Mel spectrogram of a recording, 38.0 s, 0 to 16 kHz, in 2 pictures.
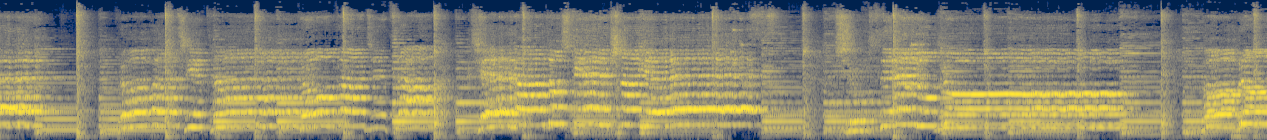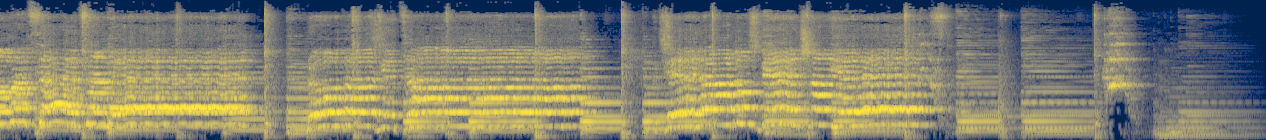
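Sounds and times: woman singing: 0.0s - 1.0s, 1.7s - 17.1s, 17.9s - 33.4s
acoustic guitar: 0.0s - 38.0s.

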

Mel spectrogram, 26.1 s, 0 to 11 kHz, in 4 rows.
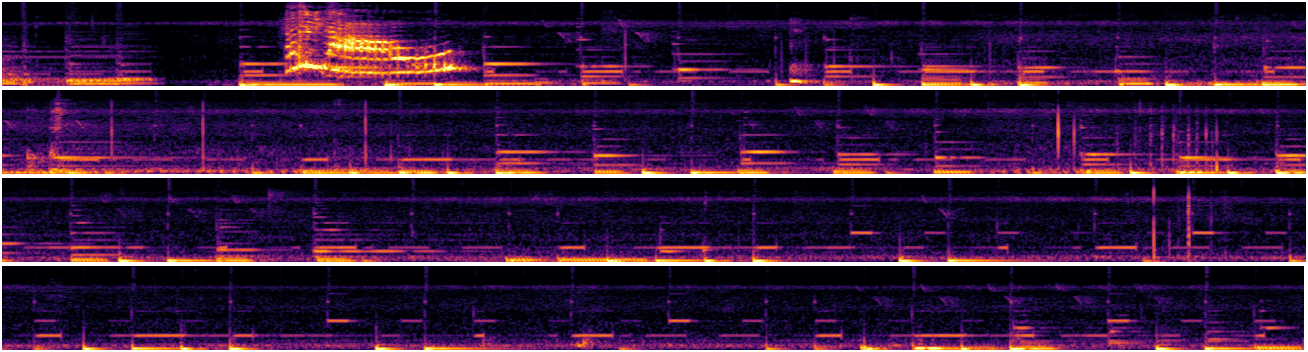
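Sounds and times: plucked music over low beat: 0.0s - 26.0s
monkey squealing: 1.4s - 2.5s.

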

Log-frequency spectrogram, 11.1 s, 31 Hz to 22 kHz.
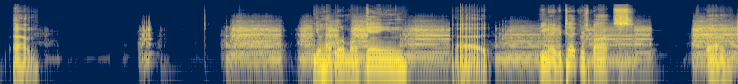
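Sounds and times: electric guitar strum: 2.1s - 2.4s, 3.4s - 9.8s, 10.4s - 11.0s.

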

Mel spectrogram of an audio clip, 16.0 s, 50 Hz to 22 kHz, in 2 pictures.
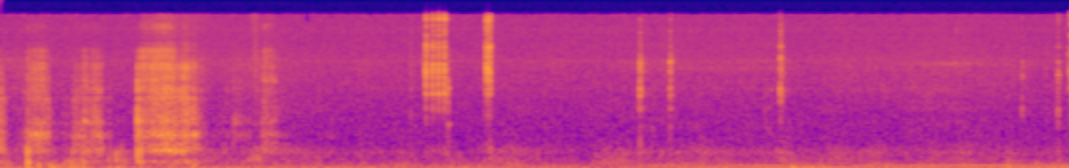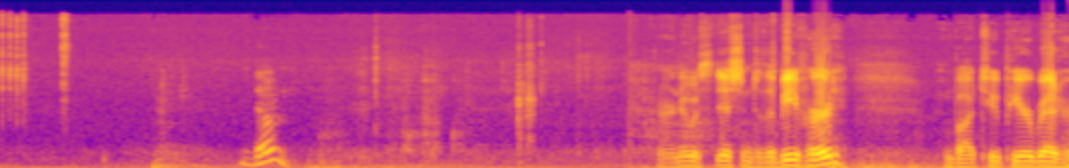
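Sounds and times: low rumble: 2.2s - 16.0s.

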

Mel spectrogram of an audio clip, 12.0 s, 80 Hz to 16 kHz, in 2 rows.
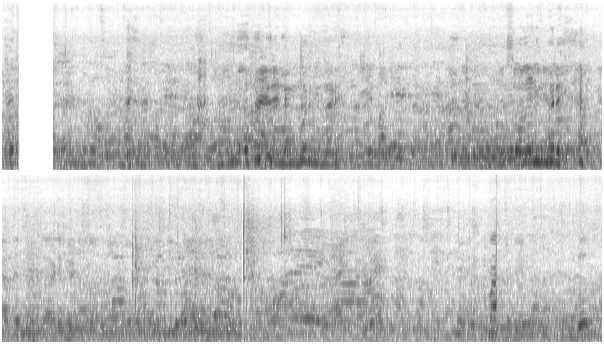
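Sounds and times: players' voices chattering: 0.0s - 12.0s.

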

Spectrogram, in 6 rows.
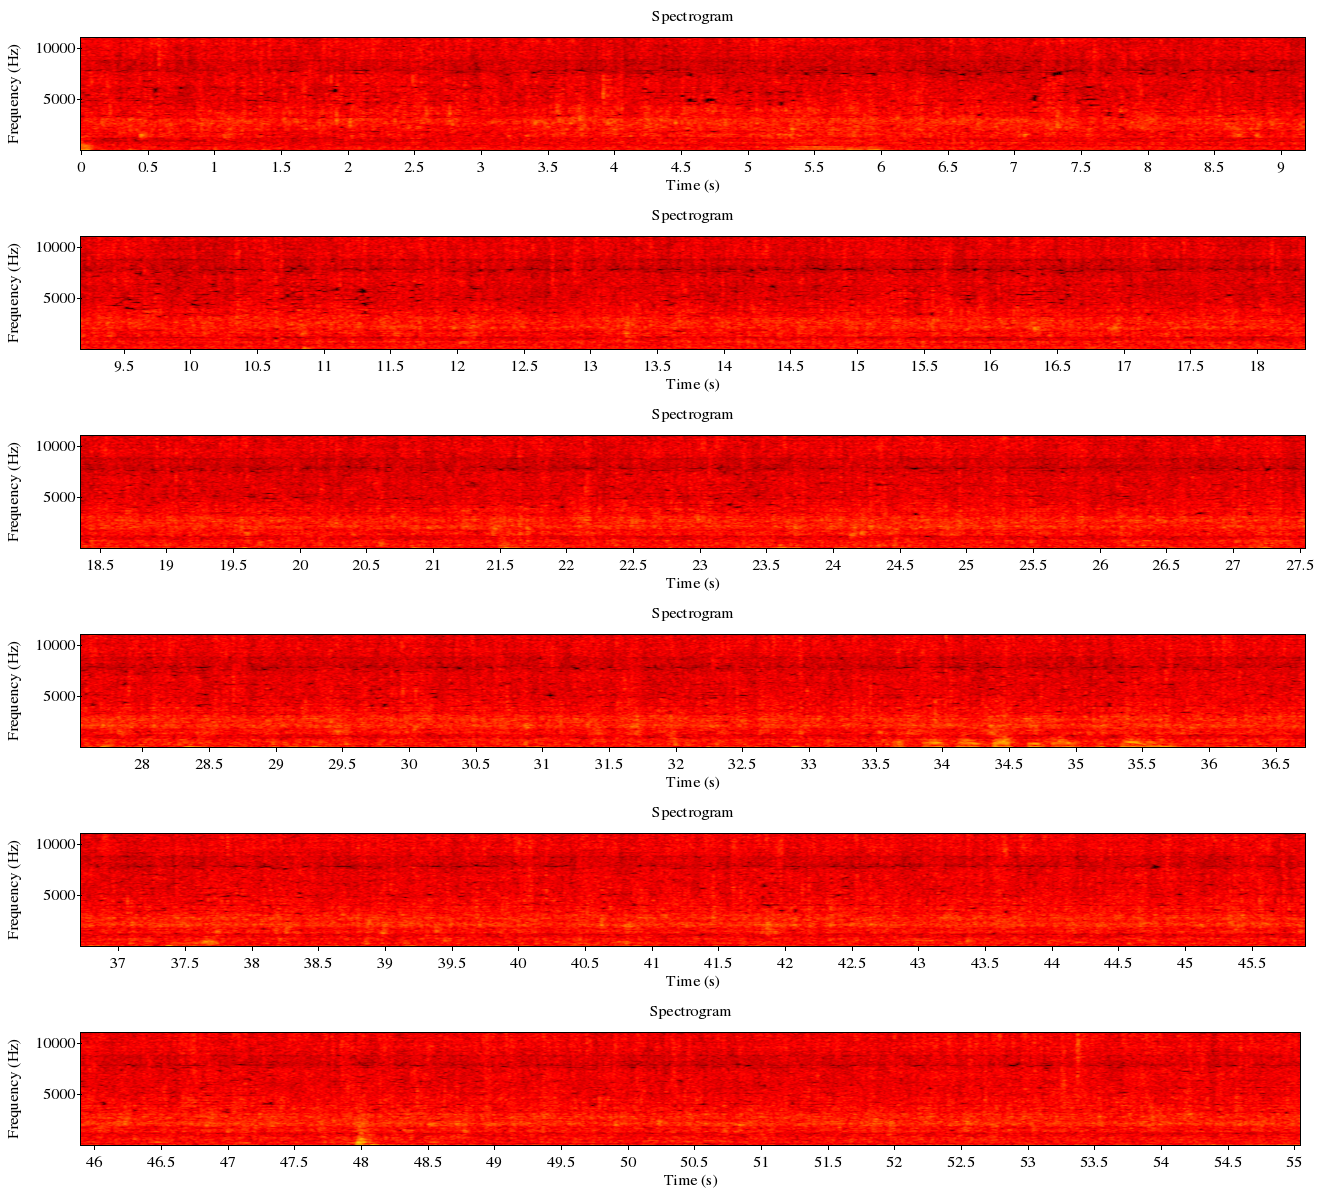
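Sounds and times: water pouring into washer tub: 0.0s - 55.0s.

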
